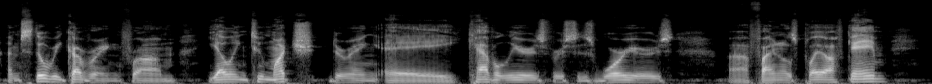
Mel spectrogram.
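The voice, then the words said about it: Hoarse, strained voice. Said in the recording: “You'll notice I'm somewhat hoarse. ... my voice gave out ... now 2 days later, I'm barely able to”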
